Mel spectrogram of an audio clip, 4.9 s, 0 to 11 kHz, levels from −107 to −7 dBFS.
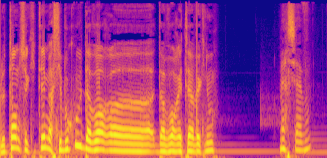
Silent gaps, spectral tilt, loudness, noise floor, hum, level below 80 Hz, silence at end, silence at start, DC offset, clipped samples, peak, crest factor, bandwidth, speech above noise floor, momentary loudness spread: none; -7 dB/octave; -12 LUFS; -43 dBFS; none; -30 dBFS; 0.25 s; 0 s; under 0.1%; 0.3%; 0 dBFS; 12 dB; 11 kHz; 32 dB; 11 LU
